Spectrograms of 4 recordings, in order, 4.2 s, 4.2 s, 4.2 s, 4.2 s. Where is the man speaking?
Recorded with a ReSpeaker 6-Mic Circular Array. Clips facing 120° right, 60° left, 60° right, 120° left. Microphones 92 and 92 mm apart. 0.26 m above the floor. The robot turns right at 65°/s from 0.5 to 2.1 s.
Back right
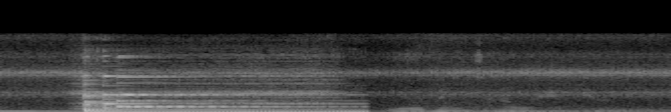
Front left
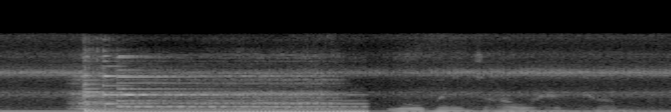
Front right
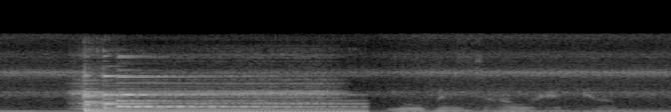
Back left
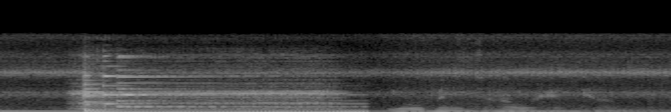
15° left.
